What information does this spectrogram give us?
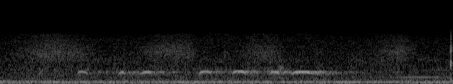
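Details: Barred owl in June woodland, one seen from about ten feet away: a run of five or six even, mellow hoots spread over about three seconds, over a steady low hum.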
